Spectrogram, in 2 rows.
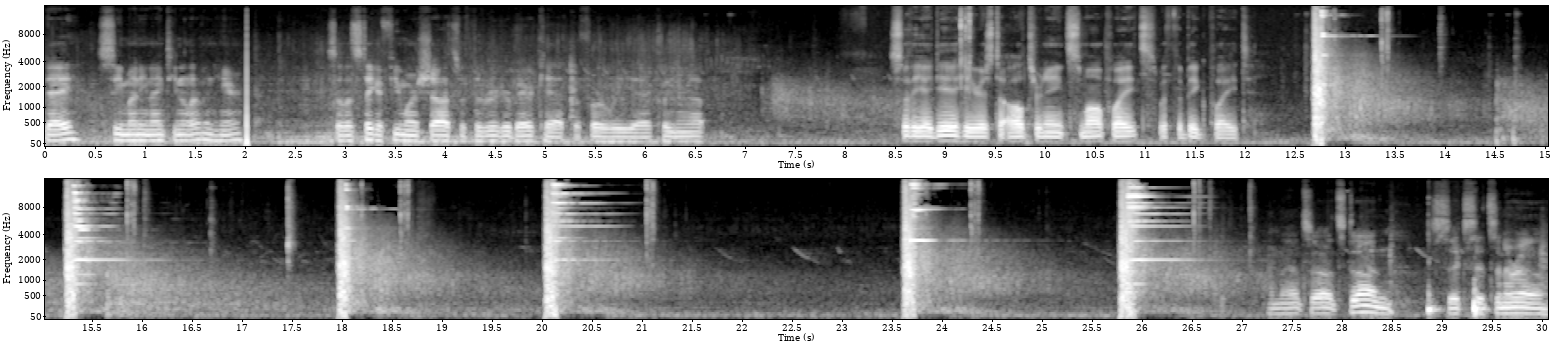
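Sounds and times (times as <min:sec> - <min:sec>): revolver shots: 0:12.7 - 0:21.6
steel target plate ringing: 0:15.2 - 0:16.5, 0:20.0 - 0:21.0, 0:23.6 - 0:24.4, 0:25.8 - 0:26.8.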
